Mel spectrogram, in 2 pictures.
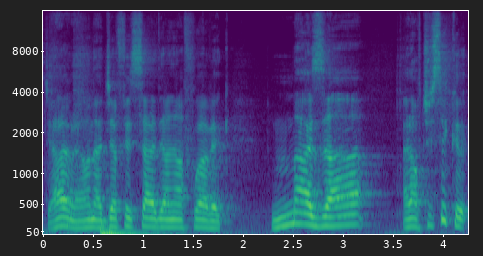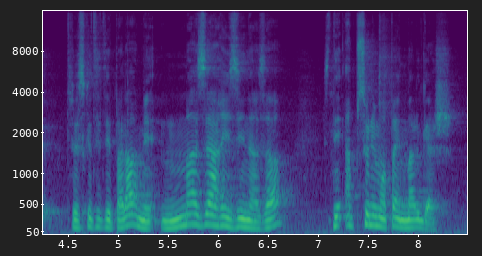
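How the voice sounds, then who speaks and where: A man's voice: medium pitch, moderate pace, darkish tone. A man from Réunion, co-hosting a casual livestream chat, joking and reading viewers' messages aloud. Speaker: co-host.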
